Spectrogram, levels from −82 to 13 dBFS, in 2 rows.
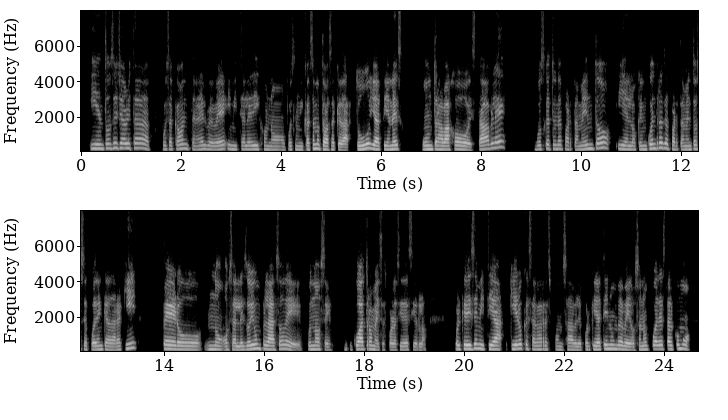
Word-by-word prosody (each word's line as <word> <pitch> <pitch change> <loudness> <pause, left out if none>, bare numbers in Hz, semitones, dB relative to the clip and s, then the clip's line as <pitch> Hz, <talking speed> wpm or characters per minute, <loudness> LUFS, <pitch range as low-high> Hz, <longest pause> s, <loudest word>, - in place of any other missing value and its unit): Y 245 +1 -1
entonces, 255 +3 -2
ya 270 0 +1
ahorita, 265 -4 -1 0.2
pues, 205 0 -9
acaban 230 +4 -3
de - - -9
tener 200 -1 -8
el 215 +1 -3
bebé 200 +2 -1
y 225 - -5
mi 200 -1 -3
tía 200 - -7
le 200 0 -3
dijo: 205 0 -3
"No, 185 -1 -6
pues, 195 0 -7
en 190 - -3
mi 185 - -4
casa 190 +5 -1
no 240 -2 +1
te 210 - +4
vas 190 0 +2
a 195 - 0
quedar. 170 -3 +1
Tú 215 +6 +4
ya 220 -6 +6
tienes 205 +2 +1 0.4
un 205 +1 +1
trabajo 200 -1 +3
estable, 260 - 0 0.5
búscate 215 +2 -5
un 225 - -3
departamento, 225 +6 -2
y 225 -2 -3
en 200 -1 -1
lo 195 -1 -5
que 200 - -6
encuentras 245 +8 +1
departamento 200 -3 -2
se 200 -2 -4
pueden 190 +1 +1
quedar 185 -2 -1
aquí, 250 +9 -1 0.5
pero 200 -4 +4
no, 200 -1 -1
o 185 +1 -4
sea, 185 +1 0
les 185 0 0
doy 210 +3 +4
un 245 0 +2
plazo 210 0 +3
de, 470 - 0
pues 200 0 -2
no 205 0 +1
sé, 170 -4 -7 0.4
4 215 +1 +4
meses", 175 -3 -5
por 180 -1 -2
así 175 +2 -6
decirlo, 180 -2 -4 0.5
Porque, 220 +1 +3
dice 225 +3 +5
mi 235 -3 +1
tía, 210 -1 +3
quiero 230 +2 +2
que 240 - -3
se 205 - -5
haga 200 0 -1
responsable, 185 -3 -4
porque, 190 +2 -3
ya 195 0 +4
tiene 230 +2 +2
un 225 - +1
bebé, 195 -5 +3
o 180 - -5
sea, 190 - -4
no 200 +1 -1
puede 220 +3 +1
estar 215 -1 +1
como, 230 -4 0
205 Hz, 195 wpm, -21 LUFS, 195-225 Hz, 0.5 s, ya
